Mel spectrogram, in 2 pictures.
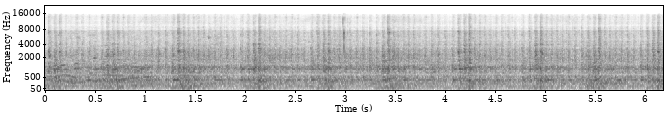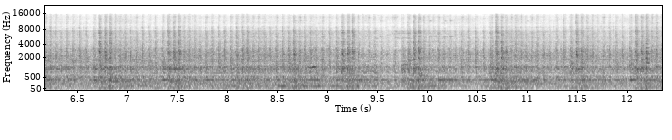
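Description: Belarus tractor's diesel engine idling steadily, with sharp knocks repeating about once a second.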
